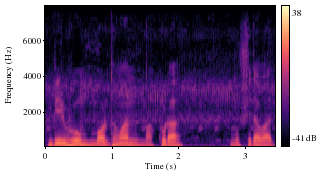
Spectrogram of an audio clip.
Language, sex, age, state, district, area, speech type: Bengali, male, 45-60, West Bengal, Purba Bardhaman, rural, spontaneous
